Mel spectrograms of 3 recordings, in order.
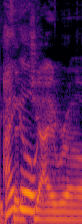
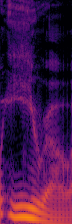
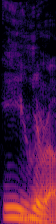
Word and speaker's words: gyro: Some people pronounce they say gyro. I go eero. I kind of like almost like an euro. Ero, right?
